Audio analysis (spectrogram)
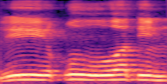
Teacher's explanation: قاف و پیش قاف کو پر کیجئے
